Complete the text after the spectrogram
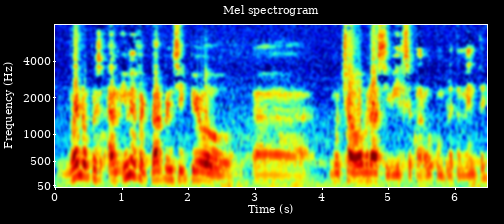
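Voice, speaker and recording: Over noticeable background noise, a man's fairly high voice shows big swings in loudness. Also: lively intonation. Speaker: coffee entrepreneur. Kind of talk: casual chat.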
